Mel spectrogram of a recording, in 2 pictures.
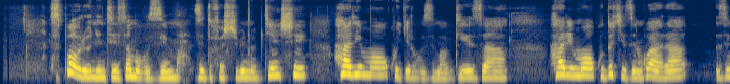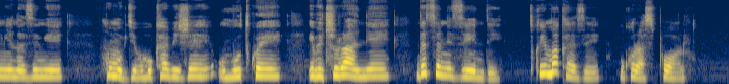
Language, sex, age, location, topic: Kinyarwanda, female, 18-24, Kigali, health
